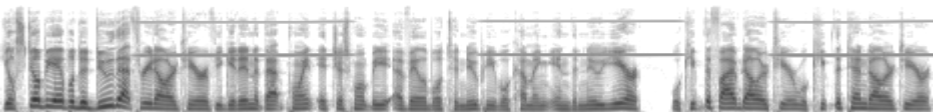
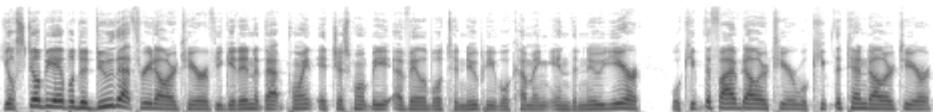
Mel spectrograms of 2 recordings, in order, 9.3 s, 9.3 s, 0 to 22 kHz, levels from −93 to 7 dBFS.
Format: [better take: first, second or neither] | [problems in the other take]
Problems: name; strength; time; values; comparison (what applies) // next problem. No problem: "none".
second | high-pitched whine; noticeable; from 1.5 to 3.5 s, from 5 to 7 s and from 7.5 s on; 3 kHz, 15 dB below the speech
